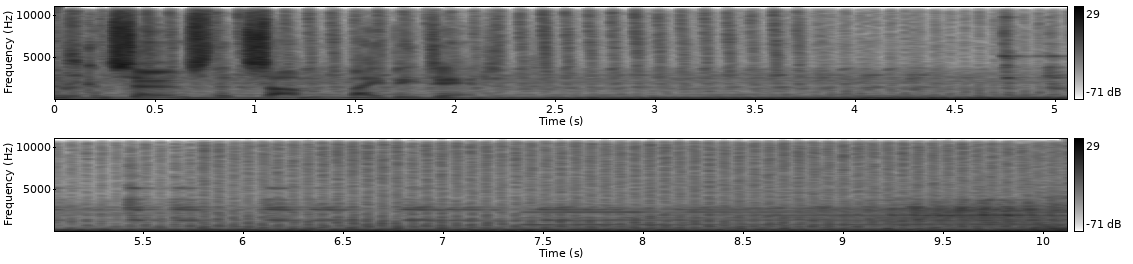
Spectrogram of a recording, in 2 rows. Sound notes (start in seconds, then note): 4.6 helicopter propeller sound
